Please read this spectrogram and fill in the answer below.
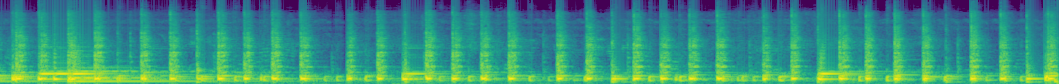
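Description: Sumbanese tabbung gong and drum ensemble playing mourning music: a fast, steady beat of sharp drum strikes over ringing gong tones whose pitches change every couple of seconds.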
